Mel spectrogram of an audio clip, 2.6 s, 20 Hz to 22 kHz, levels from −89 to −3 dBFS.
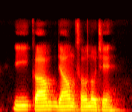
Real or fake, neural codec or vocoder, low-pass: fake; codec, 24 kHz, 0.9 kbps, WavTokenizer, large speech release; 10.8 kHz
